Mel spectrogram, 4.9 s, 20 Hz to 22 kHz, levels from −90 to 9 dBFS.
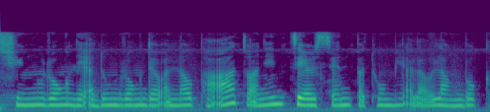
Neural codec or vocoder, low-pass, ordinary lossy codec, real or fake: none; none; none; real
